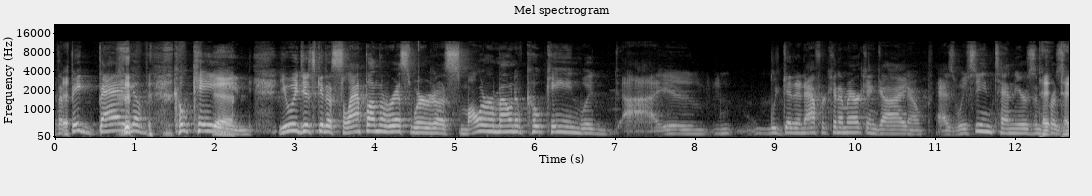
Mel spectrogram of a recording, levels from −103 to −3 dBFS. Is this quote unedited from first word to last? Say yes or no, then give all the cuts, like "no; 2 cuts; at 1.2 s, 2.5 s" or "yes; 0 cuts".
no; 2 cuts; at 10.6 s, 10.9 s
